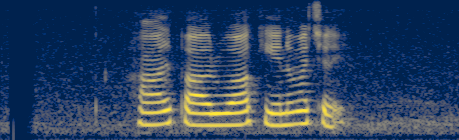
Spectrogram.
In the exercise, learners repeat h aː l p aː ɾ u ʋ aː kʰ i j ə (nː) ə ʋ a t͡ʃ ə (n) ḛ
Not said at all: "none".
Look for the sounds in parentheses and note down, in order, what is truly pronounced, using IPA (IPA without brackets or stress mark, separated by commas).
n, n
